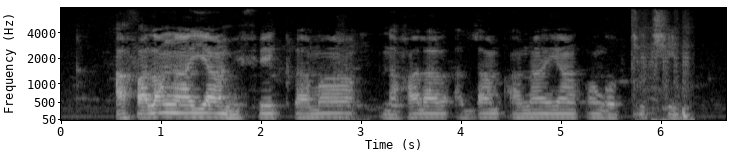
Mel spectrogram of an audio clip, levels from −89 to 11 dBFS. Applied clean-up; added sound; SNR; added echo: none; Engine / Car; 14 dB; none.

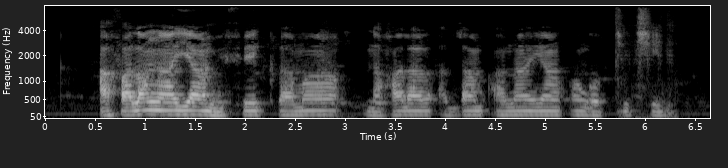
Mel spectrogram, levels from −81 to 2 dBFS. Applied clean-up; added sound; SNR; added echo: neural separator model SepFormer DNS4.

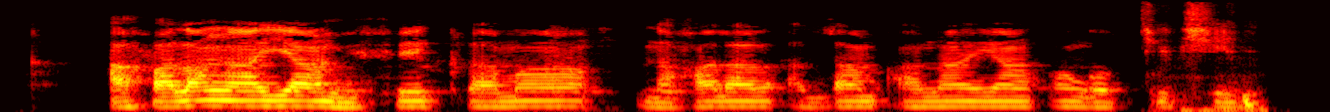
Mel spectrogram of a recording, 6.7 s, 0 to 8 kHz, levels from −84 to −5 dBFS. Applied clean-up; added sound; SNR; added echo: neural mask model Resemble Enhance denoiser.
